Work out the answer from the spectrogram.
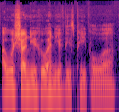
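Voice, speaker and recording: A man with a mid-pitched voice co-hosts a casual comedy podcast. He banters with mock indignation, and the sound is dry, with very little room in it. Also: fairly even intonation, racing, a little mellow, no echo. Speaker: podcast co-host. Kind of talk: casual comedic chat, reading out fan fiction tags.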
